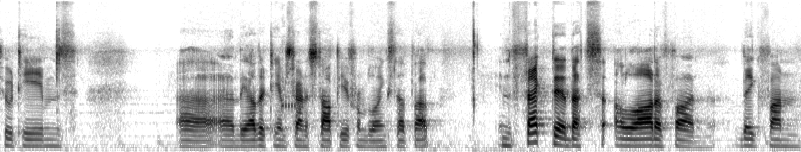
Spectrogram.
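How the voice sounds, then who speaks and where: Pausing long and often, a man with a medium pitch talks at a fairly slow pace with fairly even intonation. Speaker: gamer streamer. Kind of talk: casual game walkthrough commentary.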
